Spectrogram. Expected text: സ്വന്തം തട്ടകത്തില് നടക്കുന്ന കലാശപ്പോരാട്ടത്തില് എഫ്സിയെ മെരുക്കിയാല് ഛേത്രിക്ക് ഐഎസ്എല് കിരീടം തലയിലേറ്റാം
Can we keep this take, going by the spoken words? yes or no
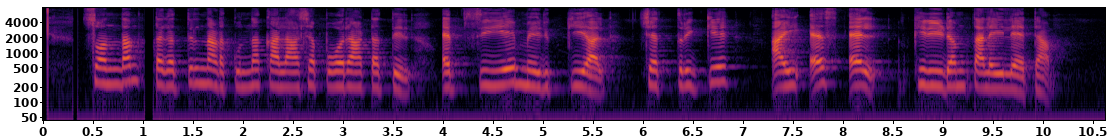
yes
